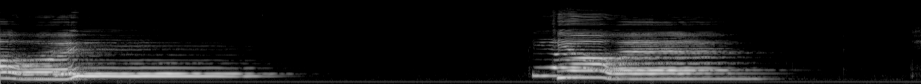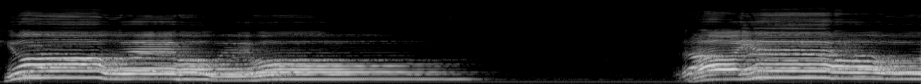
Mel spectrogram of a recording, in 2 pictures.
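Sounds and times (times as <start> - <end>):
two voices singing: 0.0 - 2.8, 5.3 - 7.8, 9.2 - 14.1, 16.0 - 18.4.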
